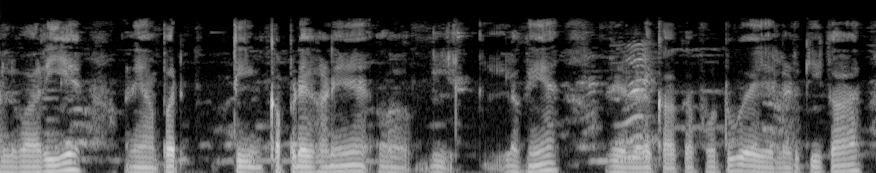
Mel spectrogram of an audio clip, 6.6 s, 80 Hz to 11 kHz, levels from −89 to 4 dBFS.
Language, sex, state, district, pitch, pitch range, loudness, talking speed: Hindi, male, Uttar Pradesh, Budaun, 105 Hz, 100-115 Hz, -21 LUFS, 220 wpm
